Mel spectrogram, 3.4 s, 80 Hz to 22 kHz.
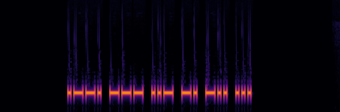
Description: Morse code, heard as a keyed tone, about 37 wpm, 700 Hz. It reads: POUNDS
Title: Sentences from Top 1000 Words - Review Part 2 - New Word Drill - 40wpm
